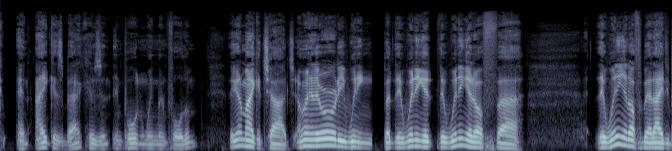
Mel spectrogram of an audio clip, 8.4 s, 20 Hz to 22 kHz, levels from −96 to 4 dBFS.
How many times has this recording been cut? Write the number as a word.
two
